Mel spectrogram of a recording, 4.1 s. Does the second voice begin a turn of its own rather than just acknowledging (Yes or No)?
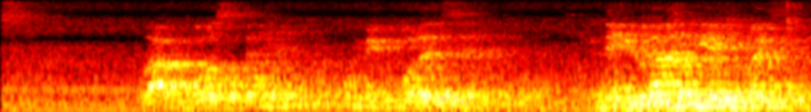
No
